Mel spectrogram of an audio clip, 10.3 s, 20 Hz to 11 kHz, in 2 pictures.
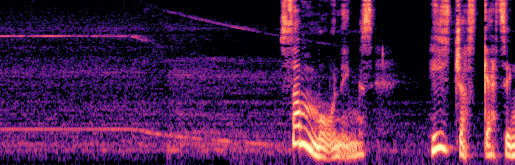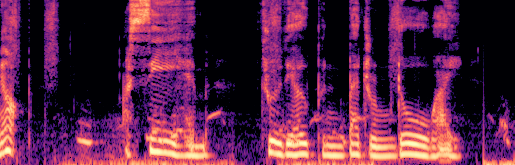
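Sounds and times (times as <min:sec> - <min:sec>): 
vacuum cleaner motor roaring with a high thin whine: 0:00.0 - 0:04.3
speech: 0:02.8 - 0:09.8.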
